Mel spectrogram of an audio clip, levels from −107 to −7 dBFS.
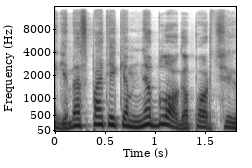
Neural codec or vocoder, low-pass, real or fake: autoencoder, 48 kHz, 128 numbers a frame, DAC-VAE, trained on Japanese speech; 14.4 kHz; fake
